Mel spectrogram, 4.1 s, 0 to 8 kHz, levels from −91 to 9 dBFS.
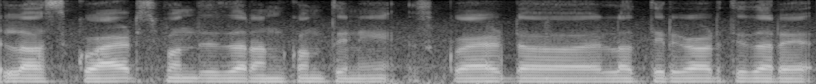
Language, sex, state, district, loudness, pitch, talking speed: Kannada, male, Karnataka, Raichur, -15 LUFS, 110 Hz, 105 wpm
